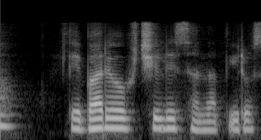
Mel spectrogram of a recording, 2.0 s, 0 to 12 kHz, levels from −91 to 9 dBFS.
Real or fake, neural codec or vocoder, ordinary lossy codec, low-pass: fake; codec, 16 kHz, about 1 kbps, DyCAST, with the encoder's durations; AAC, 64 kbps; 7.2 kHz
